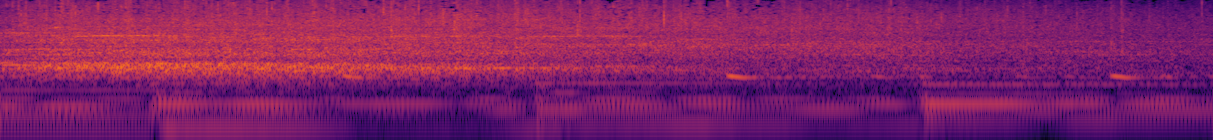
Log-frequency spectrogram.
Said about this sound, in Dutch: En mag ik ook nog een heel hard applaus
